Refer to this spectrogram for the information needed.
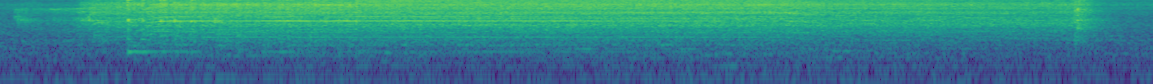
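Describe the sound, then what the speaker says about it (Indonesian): A power drill whirs steadily at high speed for several seconds, spinning a homemade semi-manual espresso machine part, starting abruptly and stopping near the end, close by with no talking. "lakukan bantuan putaran pakai bor listrik seperti yang saya lakukan"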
